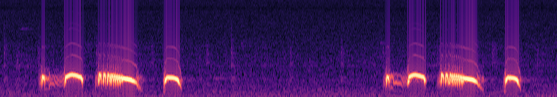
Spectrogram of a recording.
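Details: Spotted dove kept as a decoy, cooing to provoke rival doves. Gives its phrase twice, about four seconds apart: two short rounded coos, a longer rough, falling coo, then a clipped final note. Faint background hum between phrases.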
